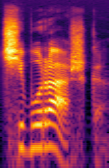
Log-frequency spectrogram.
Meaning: Cheburashka (a character in Soviet children's literature and the protagonist of an animated film), Topple (a former English translation)
- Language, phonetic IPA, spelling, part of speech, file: Russian, [t͡ɕɪbʊˈraʂkə], Чебурашка, proper noun, Ru-Cheburashka.ogg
